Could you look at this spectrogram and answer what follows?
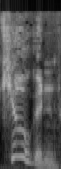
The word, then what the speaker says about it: Keoghan: It is Keoghan, apparently. He pronounces the G.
